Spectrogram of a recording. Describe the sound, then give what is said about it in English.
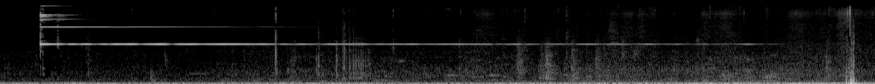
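A single bell is struck once to signal the end of a section of an exercise; its clear, high ringing tone lingers and slowly fades over several seconds against a quiet background, with no talking. “And when you hear the bell, we can stop this section.”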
